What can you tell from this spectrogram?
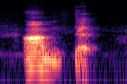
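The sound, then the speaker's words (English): A loud, drawn-out deliberate belch with a strong tonal rumble, followed by a shorter second belch, both clear with no talking, made by a person imitating the sound of a dog magically appearing. “That's the sound the dog makes when it appears. I'm a belch wizard.”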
